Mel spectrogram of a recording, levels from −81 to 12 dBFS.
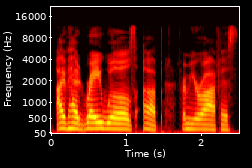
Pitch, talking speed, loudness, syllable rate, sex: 165 Hz, 190 wpm, -16 LUFS, 5.2 syllables/s, female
